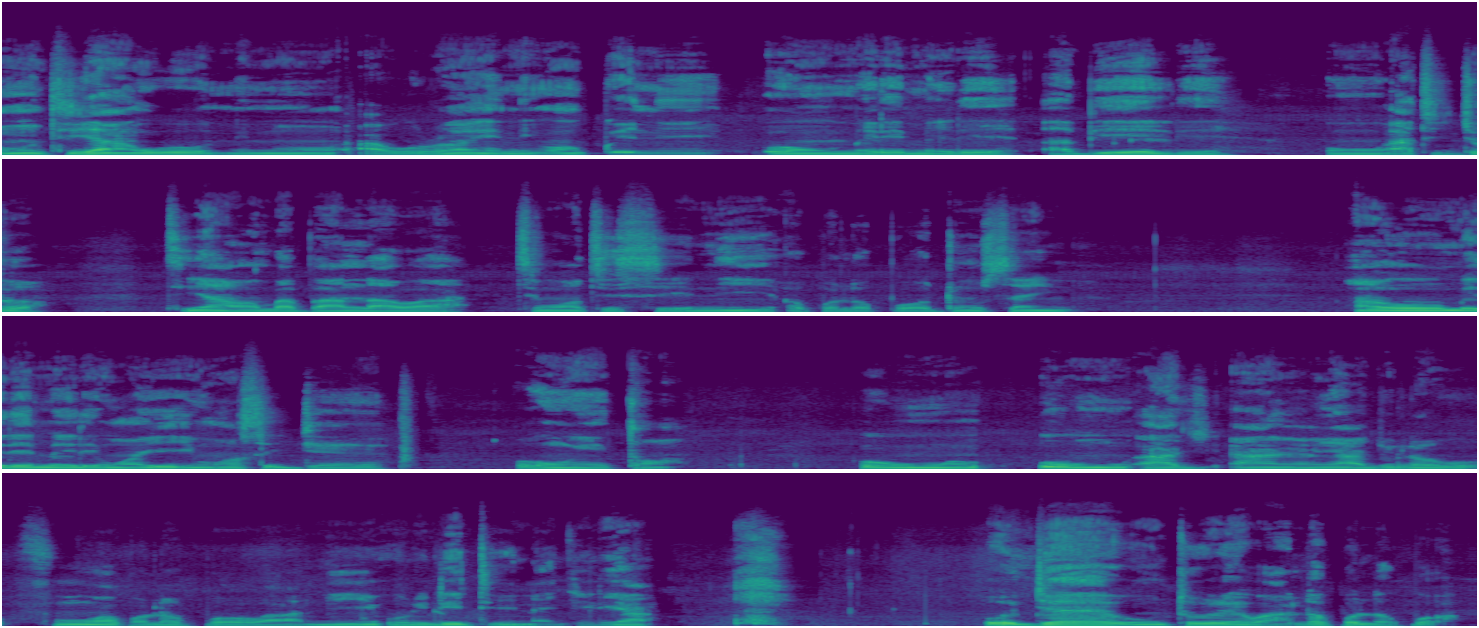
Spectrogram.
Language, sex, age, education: Yoruba, male, 15-29, tertiary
